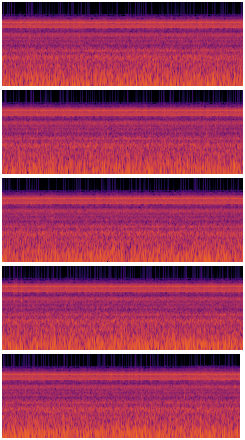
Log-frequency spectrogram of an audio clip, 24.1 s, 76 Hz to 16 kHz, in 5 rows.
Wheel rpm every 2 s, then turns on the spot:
0, 0, 0, 0, 0, 0, 0, 0, 0, 0, 0, 0.
none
